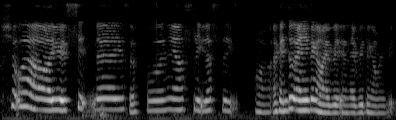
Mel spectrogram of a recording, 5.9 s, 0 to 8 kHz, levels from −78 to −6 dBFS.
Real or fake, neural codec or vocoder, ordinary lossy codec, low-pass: real; none; none; 7.2 kHz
